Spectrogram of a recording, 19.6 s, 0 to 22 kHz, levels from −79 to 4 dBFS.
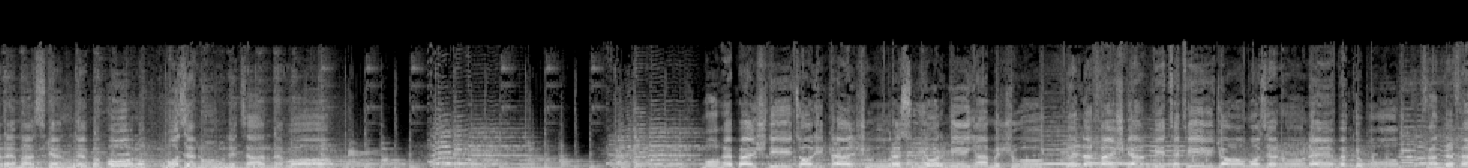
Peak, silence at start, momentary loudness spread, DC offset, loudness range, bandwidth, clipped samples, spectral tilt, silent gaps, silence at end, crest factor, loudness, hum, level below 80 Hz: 0 dBFS; 0 s; 9 LU; under 0.1%; 5 LU; 17 kHz; under 0.1%; -3.5 dB/octave; none; 0 s; 14 dB; -13 LUFS; none; -46 dBFS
